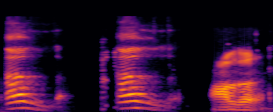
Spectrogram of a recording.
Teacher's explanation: গইন এর মধ্যে বাতাস বন্ধ করে ফেলতে হবে, একদম বন্ধ।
